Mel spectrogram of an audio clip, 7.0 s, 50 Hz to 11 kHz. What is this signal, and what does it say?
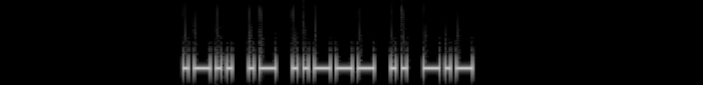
Morse code, heard as a keyed tone, about 21 wpm, 700 Hz. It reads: LA2IK
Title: DXCC-100 Call Signs - 5 Characters - Repeated 2x - 22wpm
